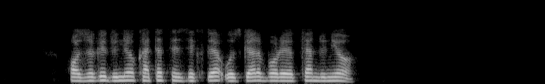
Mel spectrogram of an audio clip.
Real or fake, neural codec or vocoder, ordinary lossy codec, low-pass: fake; codec, 24 kHz, 0.5 kbps, DualCodec; Opus, 16 kbps; 5.4 kHz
